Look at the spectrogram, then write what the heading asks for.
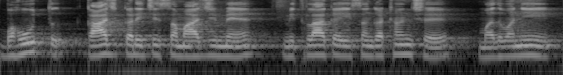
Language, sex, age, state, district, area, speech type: Maithili, male, 18-30, Bihar, Madhubani, rural, spontaneous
